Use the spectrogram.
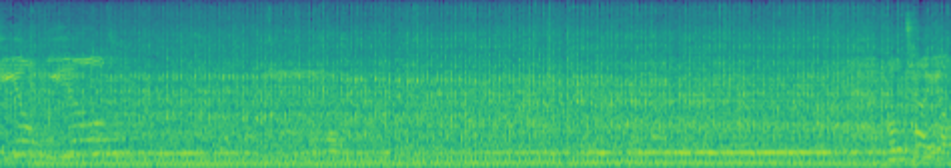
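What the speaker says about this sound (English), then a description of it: "It is a Farmall, and it is a Farmall regular, a wonderful tractor" A Farmall Regular steel-wheeled tractor engine idles steadily at a parade, a continuous low mechanical rumble with a knocking pulse, close and loud throughout, with faint voices mixed into the background.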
